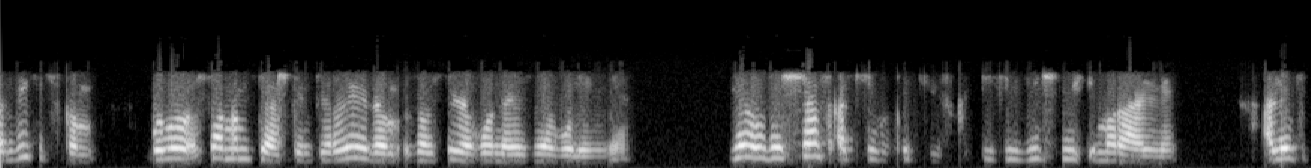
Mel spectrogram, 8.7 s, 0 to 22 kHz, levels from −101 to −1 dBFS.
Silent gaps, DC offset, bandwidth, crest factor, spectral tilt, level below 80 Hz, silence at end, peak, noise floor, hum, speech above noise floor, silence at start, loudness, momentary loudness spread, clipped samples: none; under 0.1%; 3.9 kHz; 16 dB; -6.5 dB/octave; -78 dBFS; 0.1 s; -2 dBFS; -81 dBFS; none; 64 dB; 0 s; -17 LUFS; 18 LU; under 0.1%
